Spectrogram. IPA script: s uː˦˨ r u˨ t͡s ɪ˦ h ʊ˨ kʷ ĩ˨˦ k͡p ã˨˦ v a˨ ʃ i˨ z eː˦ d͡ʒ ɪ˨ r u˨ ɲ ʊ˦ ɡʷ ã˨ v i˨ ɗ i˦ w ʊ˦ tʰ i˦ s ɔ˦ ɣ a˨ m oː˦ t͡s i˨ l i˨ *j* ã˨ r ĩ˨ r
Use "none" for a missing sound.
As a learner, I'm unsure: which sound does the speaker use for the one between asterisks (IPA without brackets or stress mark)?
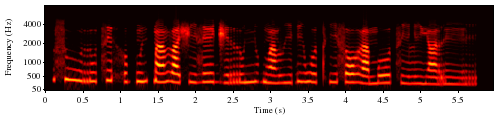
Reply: j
